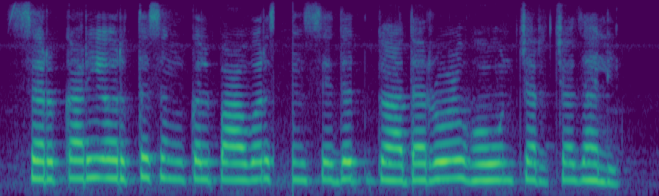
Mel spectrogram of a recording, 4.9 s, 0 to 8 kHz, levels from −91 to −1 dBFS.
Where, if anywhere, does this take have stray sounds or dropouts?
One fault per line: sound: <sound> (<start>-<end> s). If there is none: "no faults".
sound: dropout (2.1-2.2 s)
